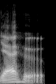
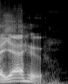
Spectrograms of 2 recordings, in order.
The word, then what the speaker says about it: Yahoo: saying yeah who yeah Yahoo is this actually a regional difference thing like what the it's I think I think we're emphasizing the second syllable and you're like how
